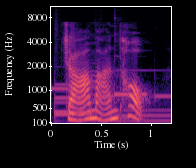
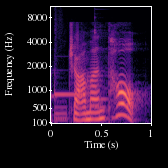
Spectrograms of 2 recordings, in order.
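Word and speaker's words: 炸馒头: 그래서 자만토, 자만토, 자만토 요렇게 발음을 해요.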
